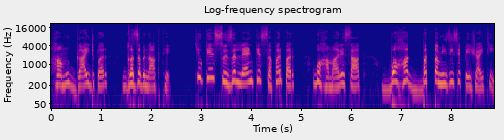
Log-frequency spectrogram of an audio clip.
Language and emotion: Urdu, angry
